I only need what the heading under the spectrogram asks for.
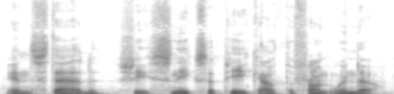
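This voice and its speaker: Male actor as radio drama narrator, deep pitch, measured scripted delivery. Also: a little mellow. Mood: matter-of-fact.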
